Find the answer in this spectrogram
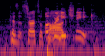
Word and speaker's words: Pogranichnik: Pogranichnik. Pogranichnik.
